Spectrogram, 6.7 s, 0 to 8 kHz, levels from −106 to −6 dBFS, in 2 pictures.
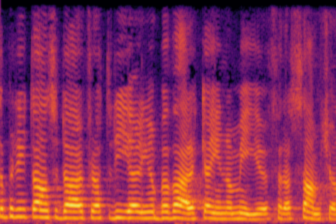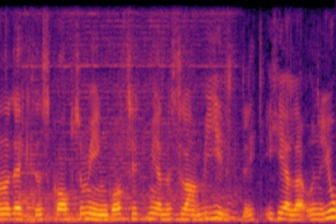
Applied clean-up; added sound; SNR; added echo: none; Buzz; 17 dB; none.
